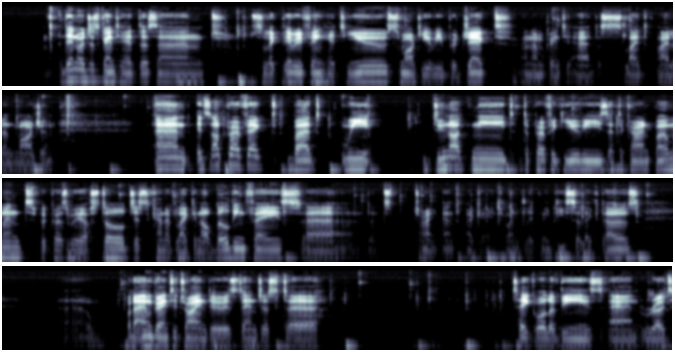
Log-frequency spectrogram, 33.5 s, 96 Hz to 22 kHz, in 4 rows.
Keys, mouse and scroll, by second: 0.8-2.7 right drag, 2.2 Tab, 2.7 a, 3.0 a, 3.9 u, 9.0-12.9 middle drag, 13.9-14.9 right drag, 15.9 a, 23.1 ctrl+z, 24.5 a, 28.2 ctrl+l, 29.7-31.4 drag, 31.4 ctrl+l, 33.3 r.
